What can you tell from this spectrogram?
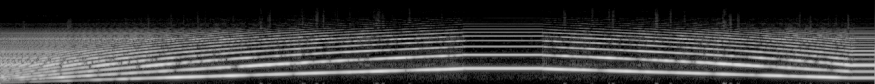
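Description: Sawtooth test tone from a signal generator, played through a Velleman K8060 discrete power amplifier into a bare woofer. The buzzy tone sweeps up from a low hum to a high note over about four and a half seconds, holds briefly, then slides back down and settles on a steady lower pitch near the end.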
